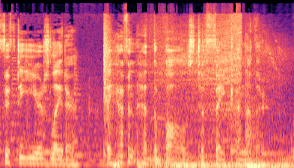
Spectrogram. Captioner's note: pitido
